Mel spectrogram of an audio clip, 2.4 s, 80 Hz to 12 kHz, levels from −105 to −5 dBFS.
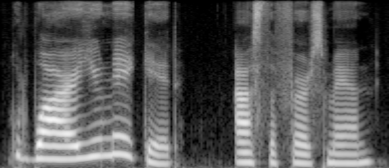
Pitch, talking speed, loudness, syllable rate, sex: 235 Hz, 220 wpm, -18 LUFS, 6.1 syllables/s, female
